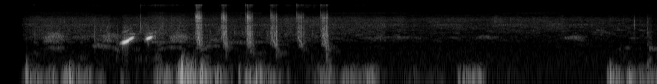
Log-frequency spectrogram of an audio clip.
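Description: A rose-ringed parakeet gives two quick rising whistles, then about five short, harsh, speech-like syllables in a fast run. Low background rumble throughout.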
